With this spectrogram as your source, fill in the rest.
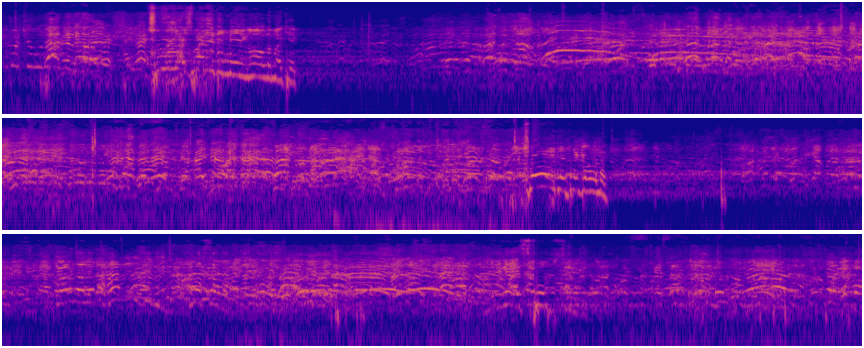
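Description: A large crowd of men shouts and cheers outdoors.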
